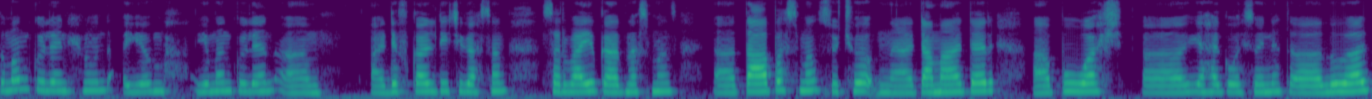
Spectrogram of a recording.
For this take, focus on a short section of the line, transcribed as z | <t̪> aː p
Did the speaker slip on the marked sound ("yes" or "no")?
no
